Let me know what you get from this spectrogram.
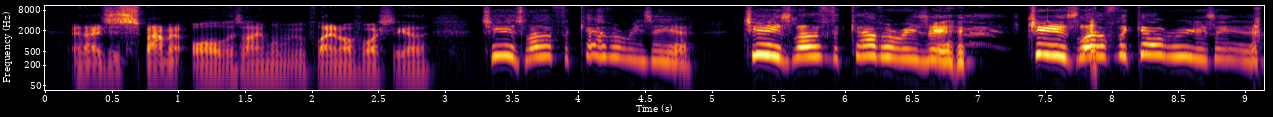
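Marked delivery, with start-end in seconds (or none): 3.3-9.1 British character voice, much higher, slower. Recalling spamming a game voice line a teammate hated, Tracer voice line impression. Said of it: "that voice line for Tracer".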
